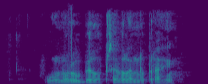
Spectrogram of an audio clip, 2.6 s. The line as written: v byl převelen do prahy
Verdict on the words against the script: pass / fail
fail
